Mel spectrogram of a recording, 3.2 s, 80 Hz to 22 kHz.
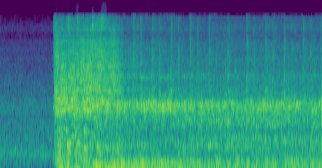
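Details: Humvee H1 6.2 diesel with the intake manifold off, starting after a fuel injection pump rebuild kit to fix a leak; it catches quickly, then settles into a steady, even clatter and a smooth, normal idle.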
